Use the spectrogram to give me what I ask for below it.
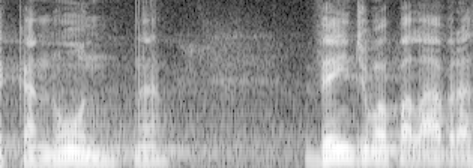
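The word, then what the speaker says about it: κανών: Eh, o termo grego canon, na verdade, na pronúncia grega e na acentuação grega é canon, né?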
